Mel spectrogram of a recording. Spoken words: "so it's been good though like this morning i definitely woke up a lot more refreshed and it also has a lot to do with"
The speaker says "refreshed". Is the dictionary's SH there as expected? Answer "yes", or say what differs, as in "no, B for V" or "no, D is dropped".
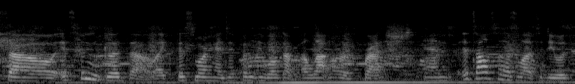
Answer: yes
